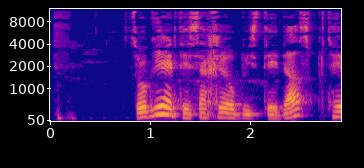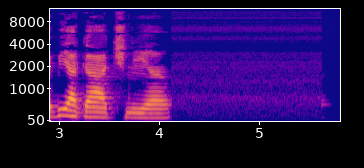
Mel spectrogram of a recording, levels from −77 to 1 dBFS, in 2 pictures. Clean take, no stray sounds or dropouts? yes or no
yes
